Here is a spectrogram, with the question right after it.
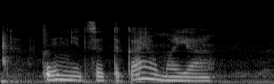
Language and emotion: Russian, positive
